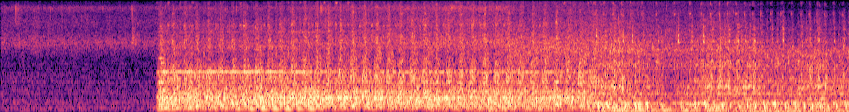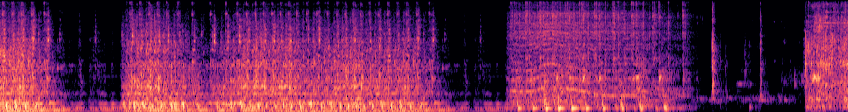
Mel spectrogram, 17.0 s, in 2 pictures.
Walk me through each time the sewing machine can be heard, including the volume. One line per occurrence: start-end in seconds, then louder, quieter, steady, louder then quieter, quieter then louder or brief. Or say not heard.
1.6-16.9 quieter.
